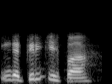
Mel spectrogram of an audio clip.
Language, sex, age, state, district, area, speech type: Tamil, male, 30-45, Tamil Nadu, Tiruchirappalli, rural, conversation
